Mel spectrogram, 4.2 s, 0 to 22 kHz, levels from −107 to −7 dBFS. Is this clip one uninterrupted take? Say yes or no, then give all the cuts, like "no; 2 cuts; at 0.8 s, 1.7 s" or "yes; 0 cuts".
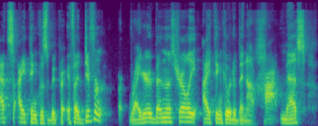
yes; 0 cuts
